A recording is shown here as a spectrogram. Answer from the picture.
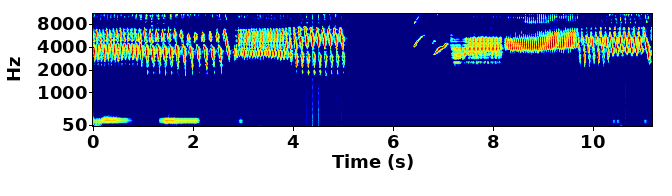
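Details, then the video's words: Canary tutor song made to get young canaries singing quickly: varied rapid rolling trills and buzzy pulsed phrases, a silent gap with a few sharp whistled flicks, then renewed high trills ending in swooping notes. "masteran kenari durasi panjang, masteran kenari paud agar cepat gacor"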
